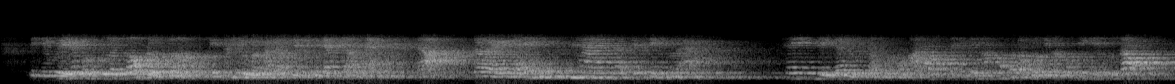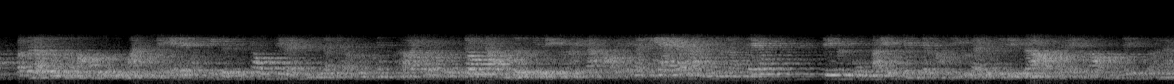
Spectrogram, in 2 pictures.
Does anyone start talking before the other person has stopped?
No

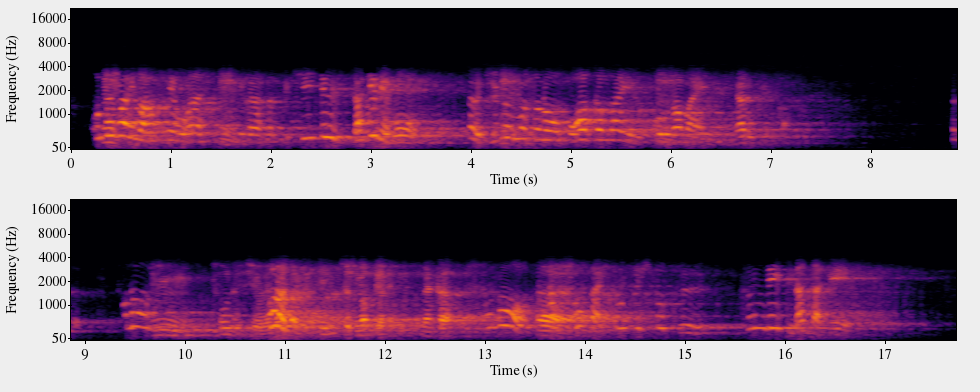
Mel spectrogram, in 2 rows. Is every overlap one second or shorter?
Yes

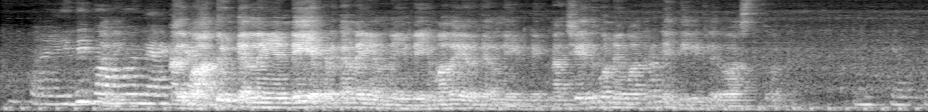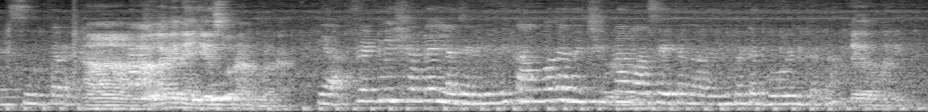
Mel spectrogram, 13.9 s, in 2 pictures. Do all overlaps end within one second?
Yes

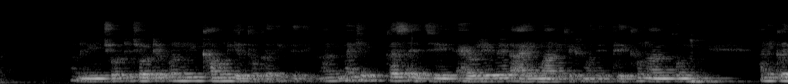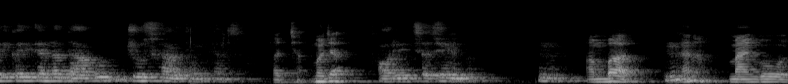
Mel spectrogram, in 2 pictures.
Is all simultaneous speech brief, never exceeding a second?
Yes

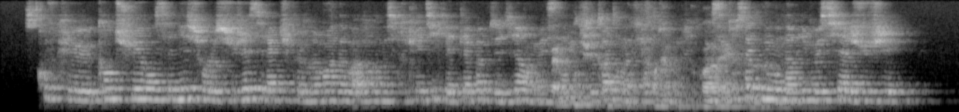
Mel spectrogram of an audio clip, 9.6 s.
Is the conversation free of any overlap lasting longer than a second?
No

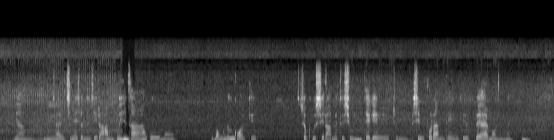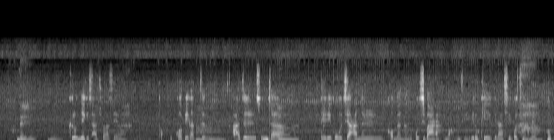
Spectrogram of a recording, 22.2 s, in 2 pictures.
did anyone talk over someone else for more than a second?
No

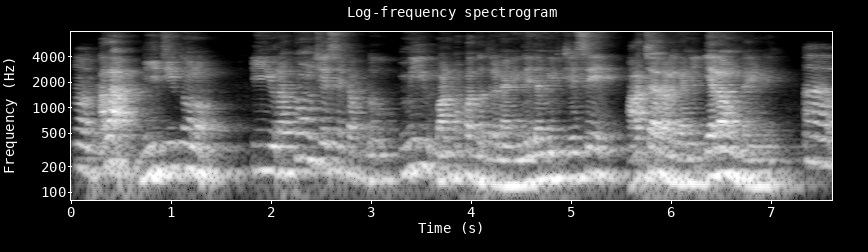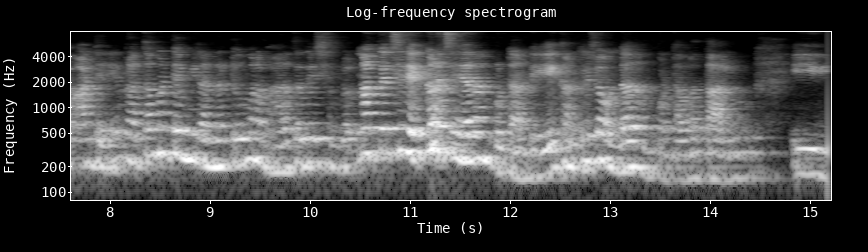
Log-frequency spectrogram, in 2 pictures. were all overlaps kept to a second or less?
Yes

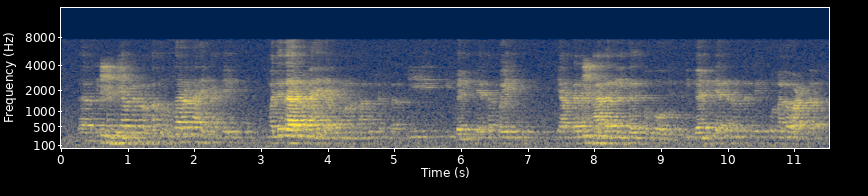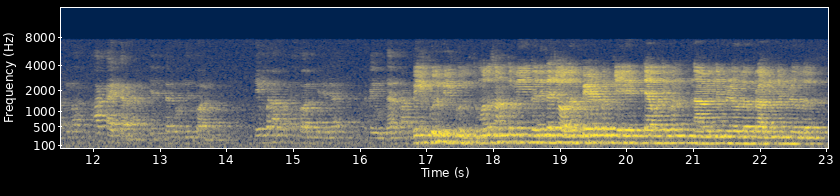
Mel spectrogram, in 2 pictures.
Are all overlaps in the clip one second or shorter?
Yes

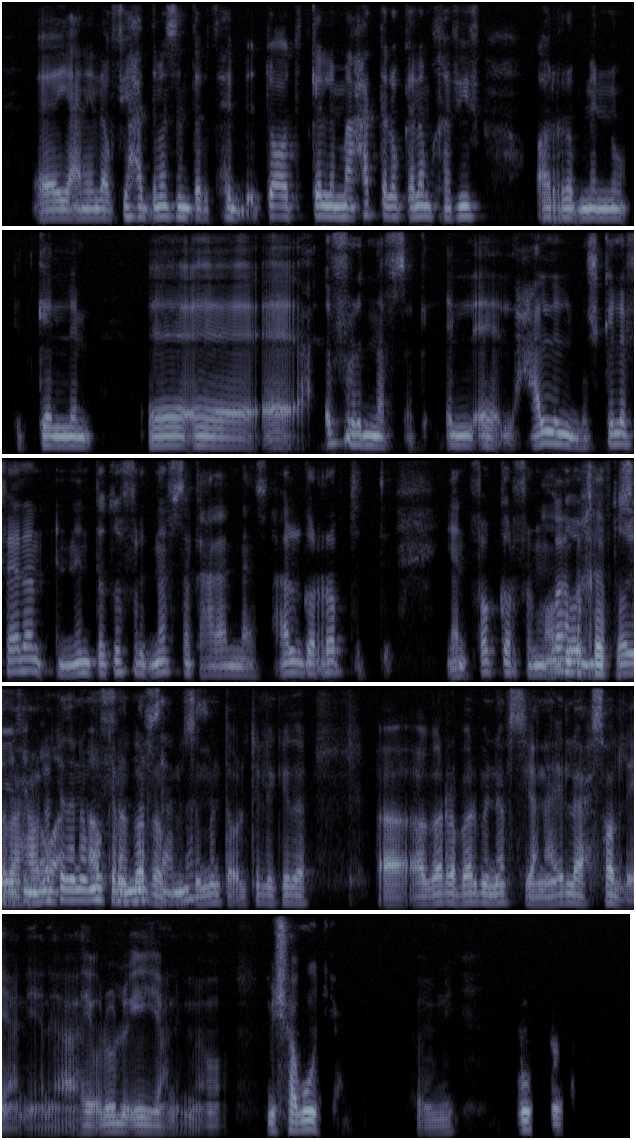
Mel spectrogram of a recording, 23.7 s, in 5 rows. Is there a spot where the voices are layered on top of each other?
Yes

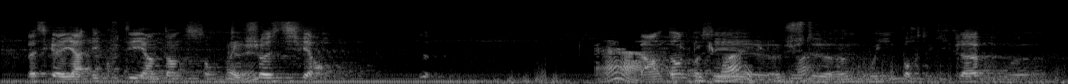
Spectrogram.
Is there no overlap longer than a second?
No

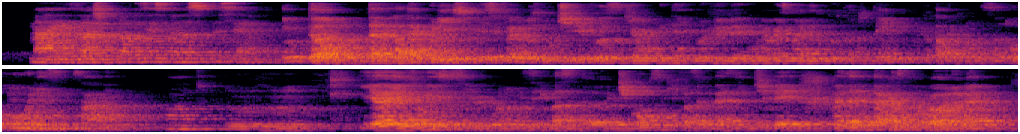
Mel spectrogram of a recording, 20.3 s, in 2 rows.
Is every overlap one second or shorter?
Yes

